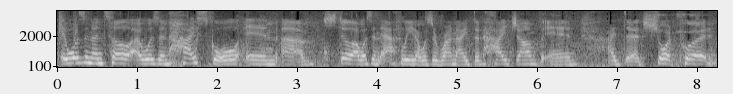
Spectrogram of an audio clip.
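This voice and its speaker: A woman's fairly high voice at a fairly slow pace and with fairly even intonation, amid noticeable background noise and audible room echo. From South Africa. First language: Zulu. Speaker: author. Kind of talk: public talk at book event. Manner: hesitant, many fillers.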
